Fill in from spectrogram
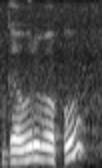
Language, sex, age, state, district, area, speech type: Telugu, female, 45-60, Andhra Pradesh, East Godavari, rural, spontaneous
